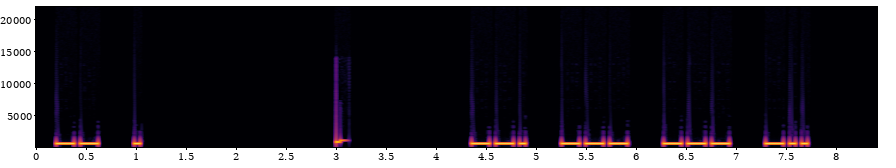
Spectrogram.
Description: Morse code, heard as a keyed tone, about 20 wpm, spaced as for 14 wpm, 700 Hz. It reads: ME GOOD
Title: 192 Lesson 31f - Letter v - Words 20wpm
